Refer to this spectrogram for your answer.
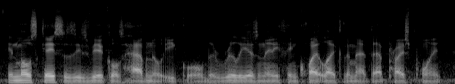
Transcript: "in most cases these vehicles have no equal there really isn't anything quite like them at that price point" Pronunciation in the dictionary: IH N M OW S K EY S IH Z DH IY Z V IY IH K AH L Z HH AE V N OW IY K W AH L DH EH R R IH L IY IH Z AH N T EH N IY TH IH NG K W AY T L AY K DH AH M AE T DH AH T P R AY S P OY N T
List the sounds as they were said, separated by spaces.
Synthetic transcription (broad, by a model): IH N M OW S K EY S IH Z DH IY Z V IY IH K L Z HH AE V N OW IY K W AH L DH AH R R IH L IY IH Z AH N T EH N IY TH IH NG K W AY T L AY K DH AH M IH T DH AH T P R AY S P OY N T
